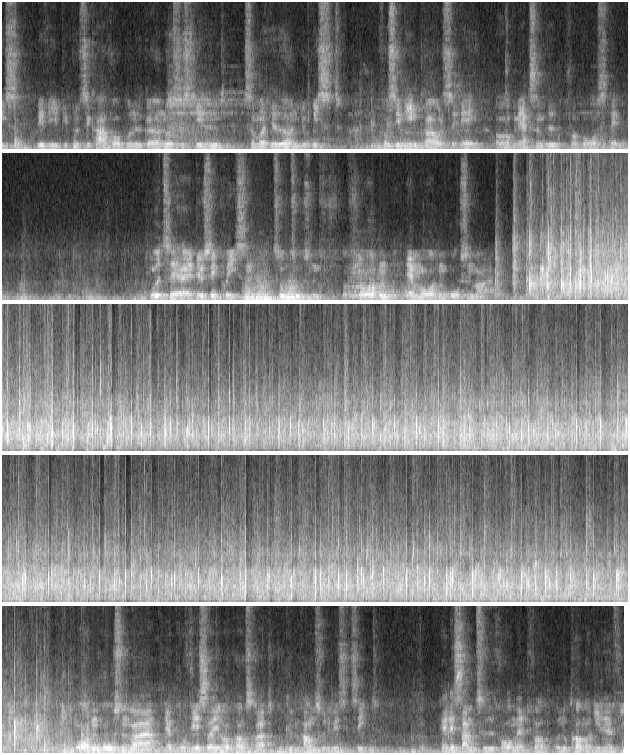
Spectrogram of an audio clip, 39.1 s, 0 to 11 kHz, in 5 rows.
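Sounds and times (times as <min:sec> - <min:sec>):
audience applauding: 0:14.1 - 0:34.2.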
